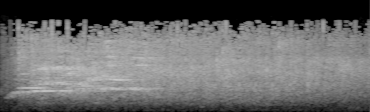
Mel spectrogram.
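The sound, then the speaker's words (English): Loud, sustained applause from a live studio audience from Skultrasa in Firhouse, Dublin, for the Donegal Youth Orchestra and Choir: a dense wash of clapping that surges in quickly and holds steady, with a few cheers and whistles riding on top near the start. “And if you're listening at home, you'll just have heard thunderous applause from our live studio audience.”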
